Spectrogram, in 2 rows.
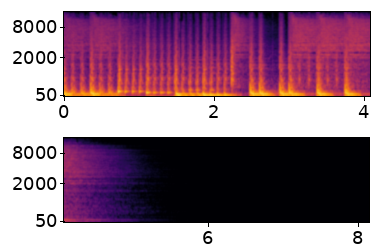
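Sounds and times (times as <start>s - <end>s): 
drumline playing long tones: 0.0s - 4.1s.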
